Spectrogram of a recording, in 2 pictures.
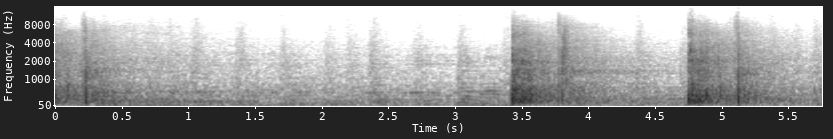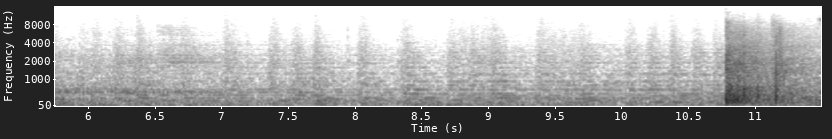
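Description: Sniper rifle shots at the UAE SWAT Challenge 2023, three sharp loud cracks spaced several seconds apart, each with a brief echoing tail over steady outdoor crowd and ambient noise.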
